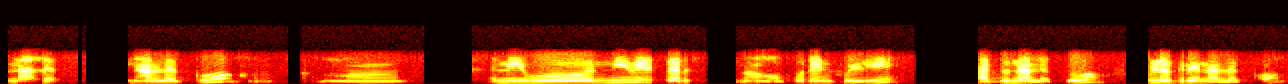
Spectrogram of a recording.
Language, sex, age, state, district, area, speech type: Kannada, female, 18-30, Karnataka, Bangalore Rural, rural, conversation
